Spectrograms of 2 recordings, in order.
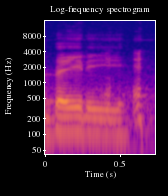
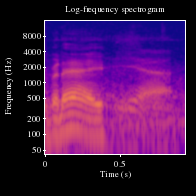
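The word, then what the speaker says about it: Badie: That's the biggest thing we'll talk about is how to pronounce formerly Tyler Beatty, now Tyler Baday's last name. Twitter's like on fire over this. They're telling all these journalists who are like, it's Tyler Baday.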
